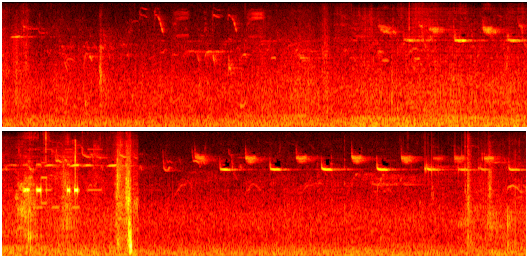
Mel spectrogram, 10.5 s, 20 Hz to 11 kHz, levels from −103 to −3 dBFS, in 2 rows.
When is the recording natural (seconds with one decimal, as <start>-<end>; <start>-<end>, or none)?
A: 0.0-3.5; 5.6-10.5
